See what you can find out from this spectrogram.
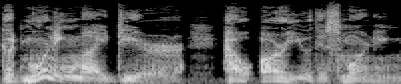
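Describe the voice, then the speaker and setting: A man uses a raspy put-on character voice with a very deep, low pitch at a very slow pace. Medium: audio drama. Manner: smooth, flattering.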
